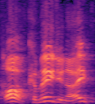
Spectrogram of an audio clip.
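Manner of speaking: high, loud mocking retort; bellowed sarcasm; sergeant's loud jibe. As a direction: shout it at the smart alec. Acted sergeant sneering.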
